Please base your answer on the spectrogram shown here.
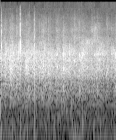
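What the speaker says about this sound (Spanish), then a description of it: "Por favor, un aplauso para Alicia." Audience applause at a panel discussion on housing in Europe: a dense, steady wash of many hands clapping at close range, holding an even level for the whole stretch with no voices over it.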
